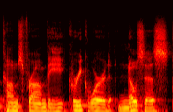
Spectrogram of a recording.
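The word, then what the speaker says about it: gnosis: from the Greek word nosis the g is silent it's spelled g n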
